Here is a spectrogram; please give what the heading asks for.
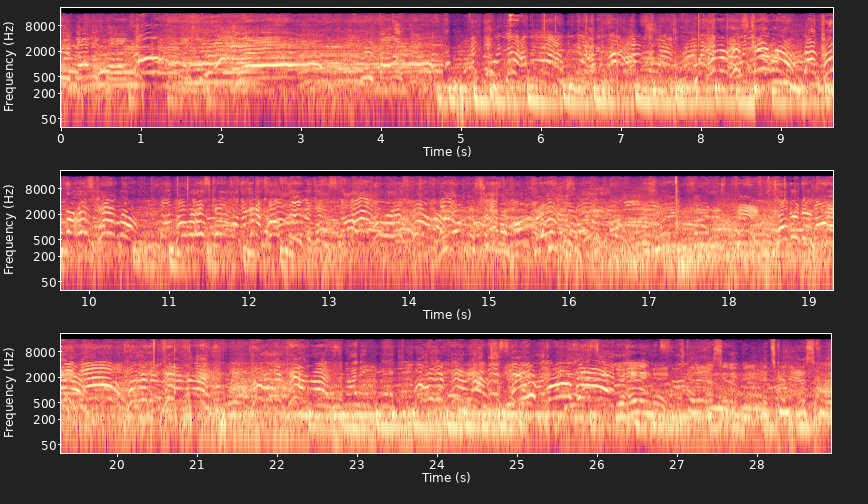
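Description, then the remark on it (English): A dense crowd of pro-Palestinian protesters at a protest shouting and screaming "Cover the camera" over one another, loud, with overlapping yells and chatter filling the whole span without a break. “Now, you out there may be wondering, after hearing this cacophony of noise, what were the pro-Palestinian protesters screaming, "Cover the camera," for?”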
